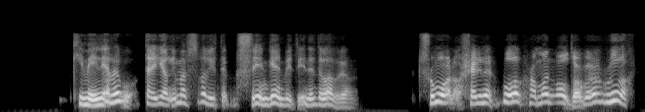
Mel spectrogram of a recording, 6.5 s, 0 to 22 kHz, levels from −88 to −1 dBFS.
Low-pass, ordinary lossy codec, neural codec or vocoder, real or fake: 7.2 kHz; Opus, 64 kbps; codec, 16 kHz in and 24 kHz out, 0.4 kbps, LongCat-Audio-Codec, four codebook decoder; fake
